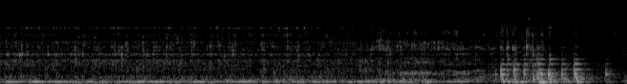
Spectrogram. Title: Interesting kitchen sinkdrain with sinkdrainbasket with gurgling sound (2)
